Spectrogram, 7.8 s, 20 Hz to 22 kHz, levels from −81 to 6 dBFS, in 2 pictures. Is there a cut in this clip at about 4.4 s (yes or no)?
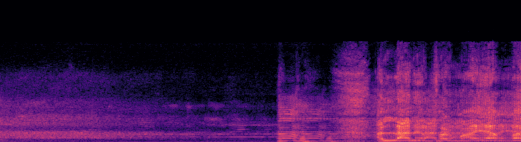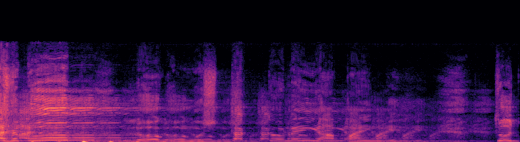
no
